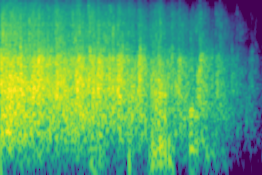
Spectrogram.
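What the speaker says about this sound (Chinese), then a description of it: "我们请大家 鼓掌" An audience claps together at a lecture gathering, a full burst of applause that starts strong and gradually thins and fades toward the end.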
